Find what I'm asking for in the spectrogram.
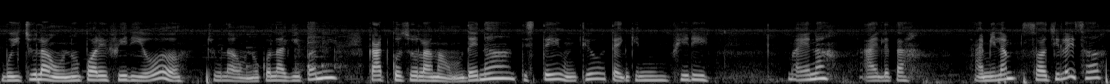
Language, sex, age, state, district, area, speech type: Nepali, female, 30-45, West Bengal, Kalimpong, rural, spontaneous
